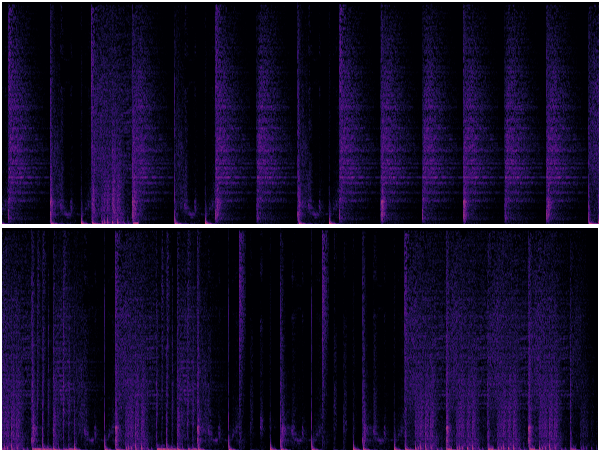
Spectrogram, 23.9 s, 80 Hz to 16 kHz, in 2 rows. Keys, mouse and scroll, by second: 0.0 scroll up 1.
